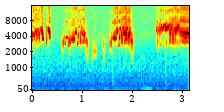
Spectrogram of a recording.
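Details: Calandra lark song: bursts of bright, scratchy chirps and trills high in pitch, separated by short pauses, with a longer buzzy phrase at the end.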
